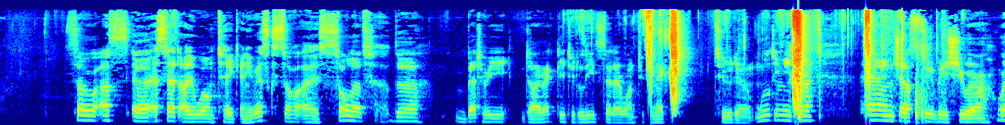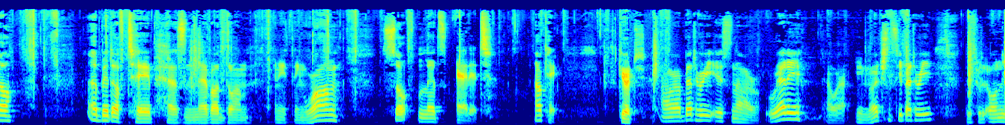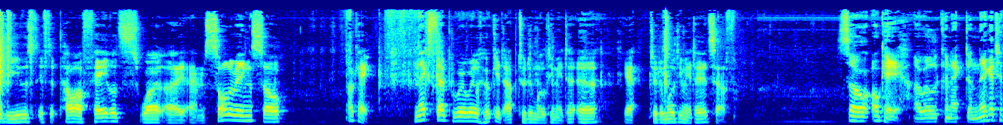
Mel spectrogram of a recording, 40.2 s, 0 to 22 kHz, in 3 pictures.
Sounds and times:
Inside, small room: 0.0 - 40.1
Speech: 0.9 - 10.9, 11.5 - 13.7, 14.6 - 20.9, 21.6 - 30.7, 31.4 - 31.8, 32.4 - 36.6, 38.0 - 40.1.

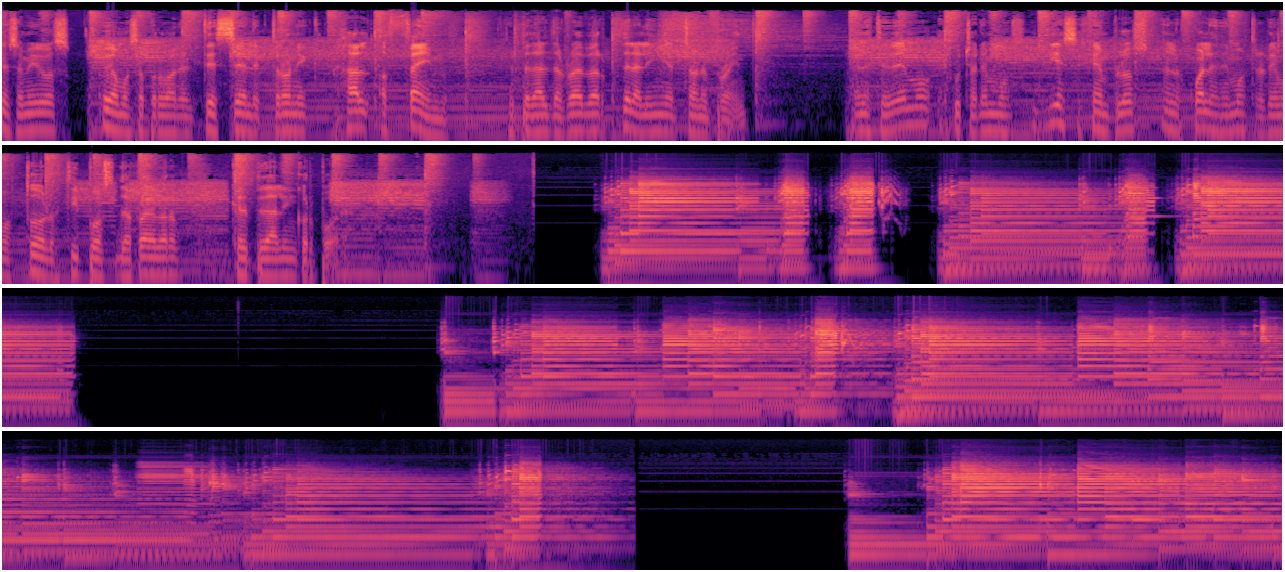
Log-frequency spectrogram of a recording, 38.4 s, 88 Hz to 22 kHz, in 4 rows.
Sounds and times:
Music: 0.0 - 13.5, 14.1 - 19.8, 22.5 - 33.6, 35.2 - 38.4.

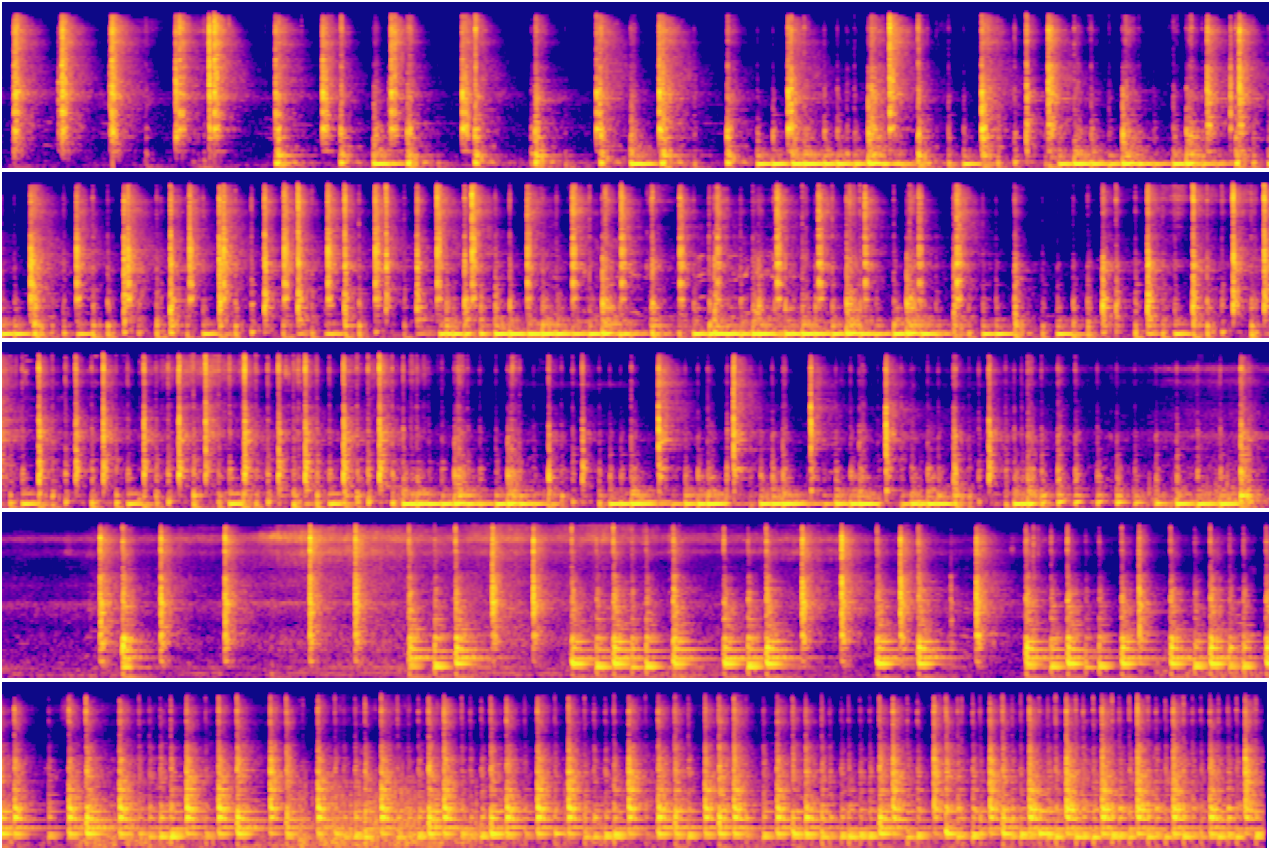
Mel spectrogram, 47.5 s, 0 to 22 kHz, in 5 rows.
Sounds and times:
Wood block: 0.0 - 3.8, 5.8 - 28.5, 29.2 - 40.6
Drum: 0.8 - 28.6, 31.2 - 47.4.

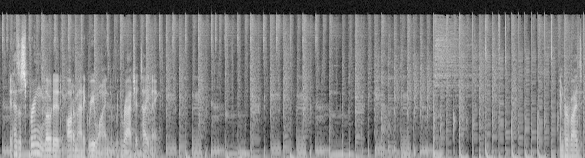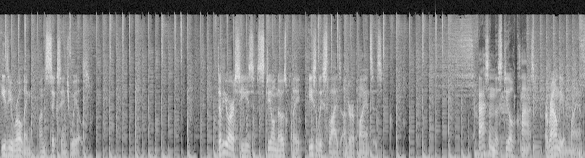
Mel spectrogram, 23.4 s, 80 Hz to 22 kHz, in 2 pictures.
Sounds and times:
Music: 0.0 - 23.4
Speech: 0.2 - 3.2, 11.2 - 13.5, 16.0 - 19.4, 21.2 - 23.4.

